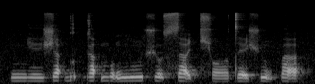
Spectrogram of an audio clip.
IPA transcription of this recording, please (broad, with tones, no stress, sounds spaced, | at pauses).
ɲ e˨ ɪ̯ ʃ ä˦ ʔ ɡ ʊ˦ ʔ ɡ ä˦ ʔ m o̰˦˨ ŋ ũ˦ ʃ o̰˦˨ s ä̰˦˨ t͡ɕʰ ɔ˨ t ɛ̰˦˨ ʃ ũ˦˨ p ä̰˦˨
